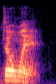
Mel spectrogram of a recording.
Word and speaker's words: DeWindt: Did I say your name right? – Yeah, you did. DeWitt.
